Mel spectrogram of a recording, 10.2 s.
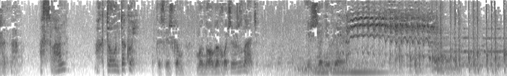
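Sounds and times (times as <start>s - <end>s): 
speech: 0.1s - 9.2s
horse neighing in a long wavering whinny: 6.4s - 9.2s
faint hoof clopping: 7.6s - 10.1s.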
